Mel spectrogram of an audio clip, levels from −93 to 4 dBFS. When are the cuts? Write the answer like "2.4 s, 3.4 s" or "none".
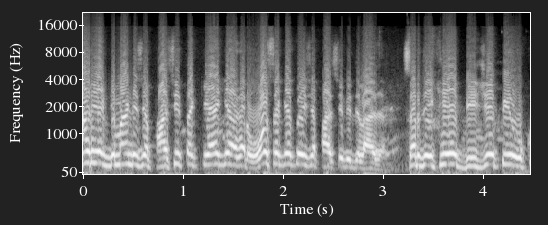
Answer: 3.1 s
